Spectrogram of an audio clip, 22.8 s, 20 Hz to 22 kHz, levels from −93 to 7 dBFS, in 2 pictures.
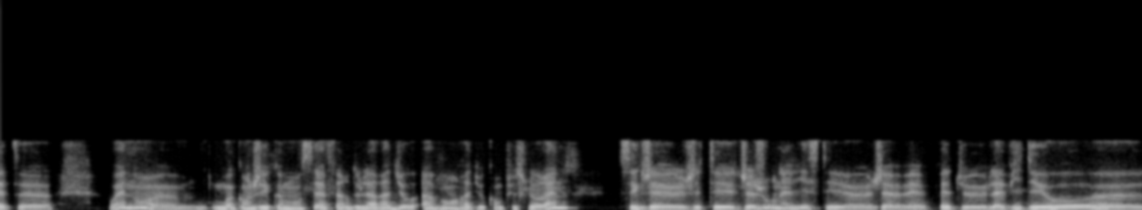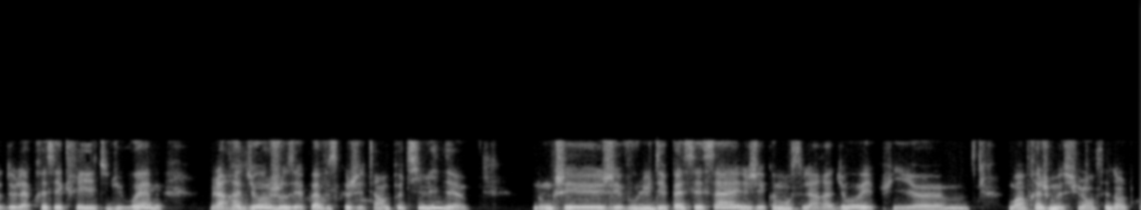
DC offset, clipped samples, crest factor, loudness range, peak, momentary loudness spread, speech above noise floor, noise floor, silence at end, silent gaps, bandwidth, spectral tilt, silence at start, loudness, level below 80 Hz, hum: under 0.1%; under 0.1%; 14 dB; 2 LU; -4 dBFS; 10 LU; 40 dB; -57 dBFS; 0.15 s; none; 7.6 kHz; -5.5 dB/octave; 0 s; -18 LUFS; -70 dBFS; none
